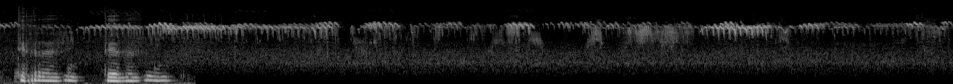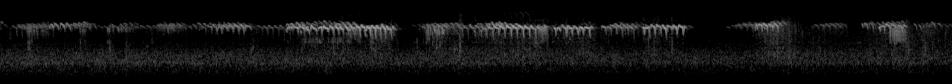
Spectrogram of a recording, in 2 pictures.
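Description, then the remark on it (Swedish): High, fine ringing bird calls trill on and off almost continuously, overlapping as if from several birds, with a short burst of lower sound at the very start. “Då har de ett sånt här liksom fint ringande. Tänk silverklockor, fina.”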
